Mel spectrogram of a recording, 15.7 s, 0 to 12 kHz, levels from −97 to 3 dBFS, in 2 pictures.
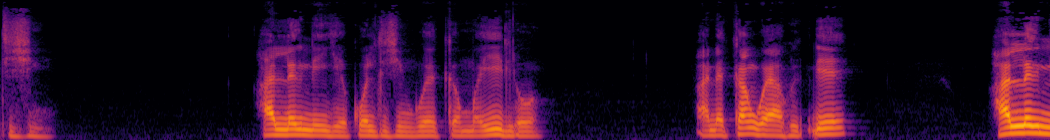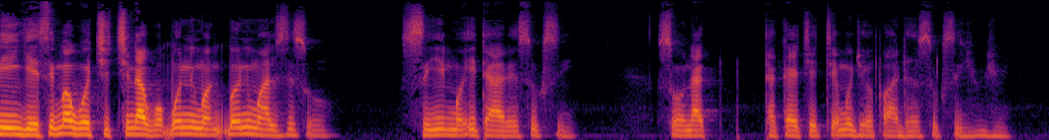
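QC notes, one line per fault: No faults were heard anywhere in the speech. There is nothing to log for this clip.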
